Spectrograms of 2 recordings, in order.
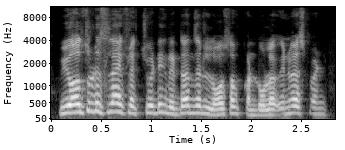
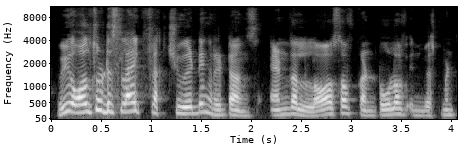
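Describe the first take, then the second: First: It is read at a fast pace. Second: It is read at a slower pace.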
